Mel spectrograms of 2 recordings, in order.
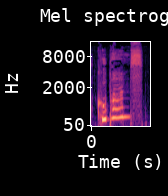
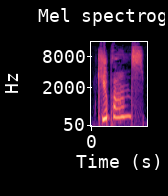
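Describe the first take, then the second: First: Coupons said "KOO-pons", questioning rise; "koo" pronunciation. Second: Coupons said "KYOO-pons", questioning rise; "kyoo" pronunciation. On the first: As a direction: say Coupons with a plain "oo" first syllable, high and asking. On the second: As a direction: say Coupons with a y-glide after the k, high and asking. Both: Shown as a demonstration. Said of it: "how to pronounce the word".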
